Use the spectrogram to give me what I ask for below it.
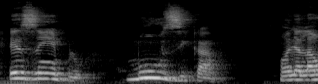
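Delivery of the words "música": música with a loud first syllable mú; stress on MÚ. Shown as a demonstration. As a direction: punch the mú at the start of música. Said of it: "a sílaba tônica é a antepenúltima". (música com força no mú inicial)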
